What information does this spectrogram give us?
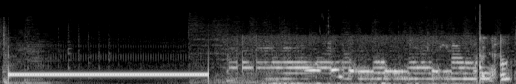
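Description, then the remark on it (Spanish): A steady, loud telephone dial tone hums for about two seconds, then cuts off abruptly into a quieter, busier stretch of shifting tones as the call connects and rings. “la viste hace poquito va a marcar el lobo, no haga ruido”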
